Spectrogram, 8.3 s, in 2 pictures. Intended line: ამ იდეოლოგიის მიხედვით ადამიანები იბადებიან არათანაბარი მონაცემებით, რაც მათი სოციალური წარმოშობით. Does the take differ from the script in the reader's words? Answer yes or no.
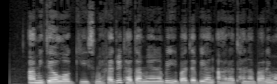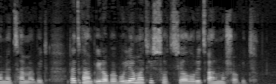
yes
